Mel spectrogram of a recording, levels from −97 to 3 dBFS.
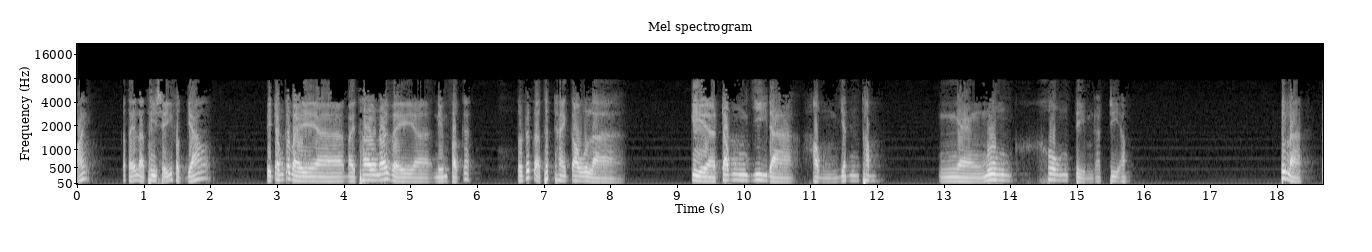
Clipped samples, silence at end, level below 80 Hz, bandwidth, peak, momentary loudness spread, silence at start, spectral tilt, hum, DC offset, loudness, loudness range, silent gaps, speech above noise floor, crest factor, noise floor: under 0.1%; 0 s; -36 dBFS; 8 kHz; -2 dBFS; 13 LU; 0 s; -6 dB/octave; 50 Hz at -45 dBFS; 0.2%; -15 LUFS; 8 LU; none; 48 dB; 14 dB; -62 dBFS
